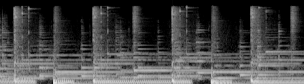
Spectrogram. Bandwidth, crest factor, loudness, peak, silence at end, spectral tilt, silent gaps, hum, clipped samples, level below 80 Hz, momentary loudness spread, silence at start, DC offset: 17 kHz; 16 dB; -16 LUFS; 0 dBFS; 0 s; -5.5 dB/octave; none; none; under 0.1%; -22 dBFS; 2 LU; 0 s; under 0.1%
